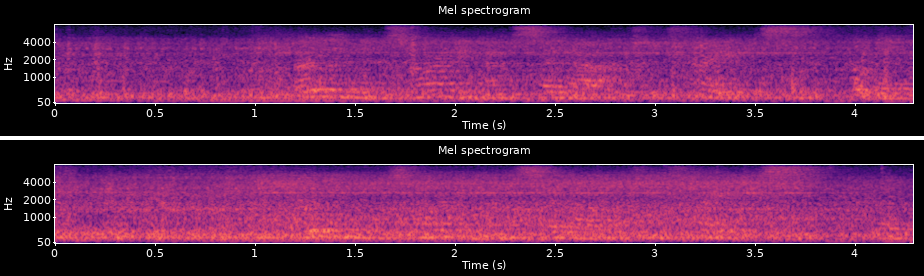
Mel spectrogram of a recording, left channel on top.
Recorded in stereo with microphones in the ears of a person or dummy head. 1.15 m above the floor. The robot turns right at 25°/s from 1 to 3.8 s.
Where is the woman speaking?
135° left, 1.8 m; by 4.2 s 160° right, 1.8 m.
